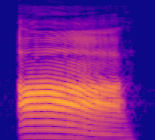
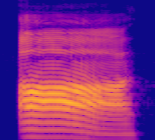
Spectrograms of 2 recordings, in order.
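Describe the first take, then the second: First: The vowel starts with a sharp glottal catch. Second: The vowel starts with a sharp glottal catch.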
